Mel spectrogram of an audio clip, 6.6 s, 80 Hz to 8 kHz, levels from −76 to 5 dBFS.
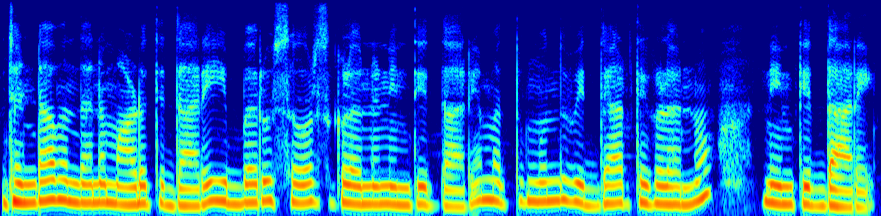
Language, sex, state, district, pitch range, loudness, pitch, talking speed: Kannada, female, Karnataka, Bidar, 195-220 Hz, -16 LUFS, 205 Hz, 100 wpm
